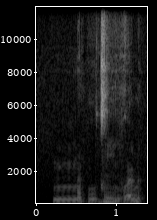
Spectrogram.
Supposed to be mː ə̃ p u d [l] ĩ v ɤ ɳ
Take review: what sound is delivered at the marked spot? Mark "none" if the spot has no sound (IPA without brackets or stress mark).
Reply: r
